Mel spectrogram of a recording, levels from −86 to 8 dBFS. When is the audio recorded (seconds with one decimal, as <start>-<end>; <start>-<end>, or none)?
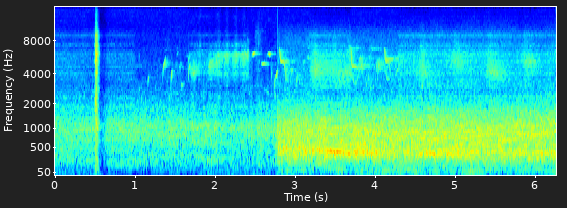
1.0-1.7; 2.4-3.2; 3.7-4.3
